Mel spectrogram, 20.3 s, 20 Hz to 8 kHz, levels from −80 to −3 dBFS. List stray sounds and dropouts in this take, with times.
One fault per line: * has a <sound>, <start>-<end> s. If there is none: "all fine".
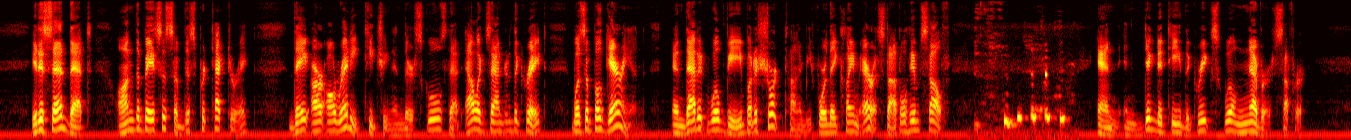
* has a laugh, 14.6-16.2 s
